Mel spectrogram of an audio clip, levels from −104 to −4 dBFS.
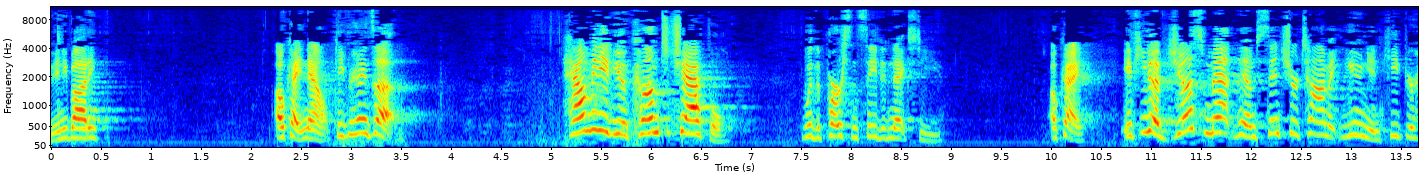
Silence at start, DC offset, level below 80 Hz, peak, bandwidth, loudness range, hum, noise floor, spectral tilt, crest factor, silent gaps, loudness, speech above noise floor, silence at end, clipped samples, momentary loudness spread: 0 s; under 0.1%; -80 dBFS; -6 dBFS; 10.5 kHz; 9 LU; none; -75 dBFS; -2 dB/octave; 24 dB; none; -27 LUFS; 47 dB; 0 s; under 0.1%; 17 LU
